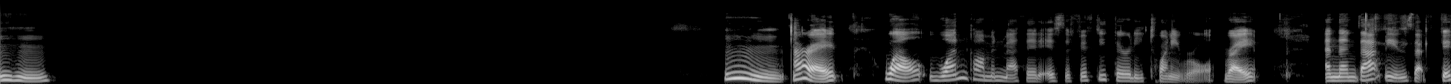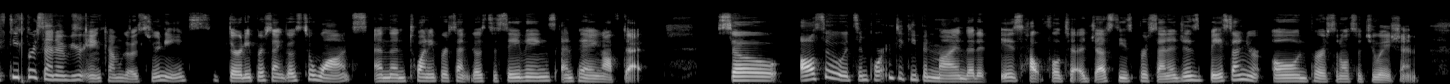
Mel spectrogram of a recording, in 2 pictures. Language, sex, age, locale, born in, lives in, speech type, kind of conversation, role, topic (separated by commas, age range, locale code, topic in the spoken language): English, female, 40-44, en-US, United States, United States, read, expert-assistant, expert, What is the importance of financial literacy?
